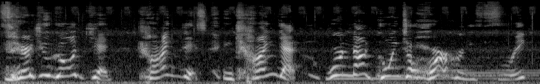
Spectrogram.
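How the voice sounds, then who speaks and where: A woman's voice: very high-pitched, sing-song, measured pace, fairly bright tone, a little hiss or hum, heavily acted. A woman voicing a fiery, loyal female monster with a blunt, combative manner in a comic dub. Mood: outraged. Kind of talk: amateur comic dub acting.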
